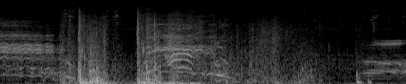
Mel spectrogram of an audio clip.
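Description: A man falls heavily to the ground with a thud.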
